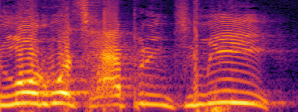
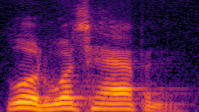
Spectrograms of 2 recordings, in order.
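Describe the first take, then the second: First: Raised, higher-pitched appeal to the Lord; pleading to God. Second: Low, soft appeal to the Lord; hushed prayer. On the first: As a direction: call it up to God. Acting out people crying to God. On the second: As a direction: drop to a subdued, private plea. Same appeal, now hushed after pause. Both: Acted.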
